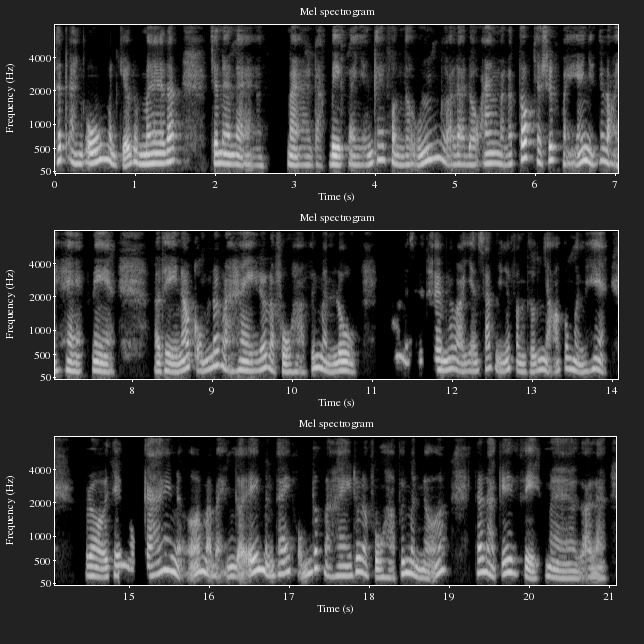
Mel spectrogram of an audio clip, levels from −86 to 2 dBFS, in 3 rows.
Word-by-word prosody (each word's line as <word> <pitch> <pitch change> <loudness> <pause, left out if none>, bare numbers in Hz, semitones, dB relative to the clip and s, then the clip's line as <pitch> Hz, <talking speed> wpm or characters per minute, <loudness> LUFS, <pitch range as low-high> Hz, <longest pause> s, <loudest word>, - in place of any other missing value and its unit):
thích 265 +2 +4
ăn 200 -7 -1
uống, 225 +8 +5
mình 250 - +2
kiểu - - +4
là 240 - +1
mê 205 +2 +5
đó, 240 +2 +6 0.4
cho 205 - +4
nên 200 -2 +4
là 185 0 0 0.4
mà 175 -1 0
đặc 175 -4 -10
biệt 180 -1 +7
là - - -2
những 175 +2 -2
cái 280 +3 0
phần 180 -2 -1
thưởng 200 - +1
gọi 205 -10 -3
là 185 -1 0
đồ 180 -1 -2
ăn 205 +1 +1
mà 185 - -2
nó 190 - -2
tốt 310 +2 +8
cho 230 - 0
sức 265 +6 +2
khỏe, 190 - -5 0.2
những 215 -7 +1
cái 255 - -1
loại 195 -8 -1
hạt 170 -4 +1
nè, 165 -4 +2 0.5
ờ, 165 - -1
thì 165 -3 +2
nó 190 +8 +3
cũng 180 +4 -2
rất 275 +3 +1
là 250 - 0
hay, 180 0 0
rất 210 - +2
là 235 - -1
phù 160 -1 -1
hợp 155 -1 -7
với 230 - 0
mình 180 -9 0
luôn. 180 -2 +3 0.6
Mình 345 - -6
sẽ 385 - -11 0.2
thêm 195 -2 +3
nó 215 - -1
vào 180 - -2
danh 170 0 -4
sách 215 +6 -4
những 170 - -3
cái 205 - -1
phần 160 -3 -3
thưởng 155 +5 -3
nhỏ 185 -2 -3
của 220 - -3
mình 160 -5 -1 0.2
ha. 190 - +1 0.6
Rồi 185 -3 +2
thêm 205 +1 0
một 165 - -7
cái 210 +7 0 0.2
nữa 255 +2 -1
mà 260 - 0
bạn 185 +1 -3
gợi - - 0
ý 265 +4 +6
mình - - -1
thấy 235 +4 0
cũng 240 - -2
rất 345 +5 -1
là - - -4
hay, 195 +2 -2
rất 280 - +1
là 255 - 0
phù 165 -1 +2
hợp 165 -1 -6
với 240 +1 +1
mình 225 -10 +1
nữa, 220 - -1 0.4
đó 255 - +4
là 260 -3 +1
cái 250 +2 +1
việc 145 -6 +1
mà 150 -5 -2
gọi - - -5
là, 75 -2 -5
190 Hz, 260 wpm, -23 LUFS, 175-235 Hz, 0.6 s, tốt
